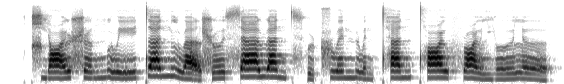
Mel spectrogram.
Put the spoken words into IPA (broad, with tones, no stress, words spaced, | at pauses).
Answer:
t͡ɕjɑ˧˥ʊ̯ʂɤ˧˥ŋlwe˧˥ɪ̯ t̪a˥nlwä̰˨˩ʂo˦ʊ̯ sä˥ɻa˥˩nt͡sʰu˩ ʈ͡ʂwə˥nɻwə˨n t̪ʰa˥nt̪ʰɑ˥ʊ̯ fɑ˥˩ʊ̯ljo˧˥ʊ̯ lɤ˥˩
